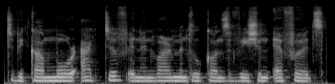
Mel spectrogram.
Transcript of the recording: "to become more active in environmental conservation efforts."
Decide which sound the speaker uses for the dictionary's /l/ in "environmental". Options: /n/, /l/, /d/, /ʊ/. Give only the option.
/l/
